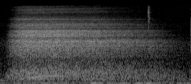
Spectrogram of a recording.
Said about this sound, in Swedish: Och börja sedan andas in genom näsan. Och andas ut genom munnen. Pusta ut. Andas in genom näsan.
